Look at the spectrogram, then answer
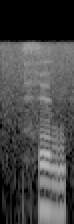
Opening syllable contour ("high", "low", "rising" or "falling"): low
